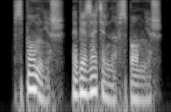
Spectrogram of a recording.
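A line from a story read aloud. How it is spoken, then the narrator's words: Whispering. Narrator (Russian): шептала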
